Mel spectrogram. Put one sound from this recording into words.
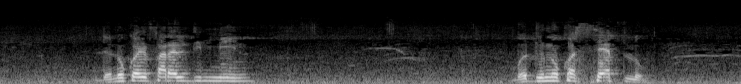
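An elderly man speaks slowly into a microphone, with pauses between phrases.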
